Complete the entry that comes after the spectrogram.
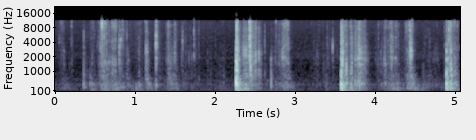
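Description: A small, soft mound of translucent yellow Daiso gel slime on a white table is lifted, folded and scraped with a thin pink plastic scraper card while the fingertips of the other hand pinch it. The result is a run of wet, crackly squishes and scrapes with bright, sticky popping, broken by three sharper, louder bursts.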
